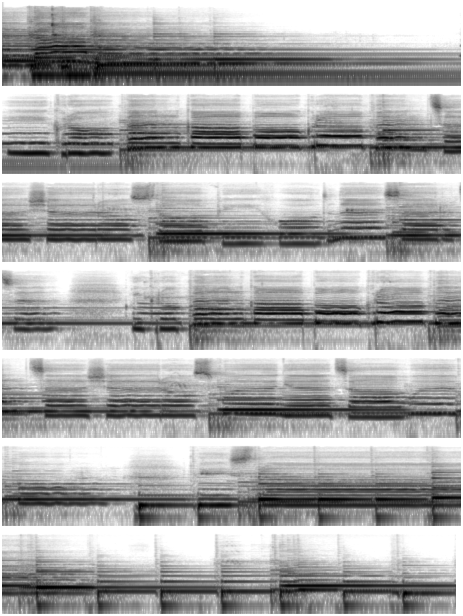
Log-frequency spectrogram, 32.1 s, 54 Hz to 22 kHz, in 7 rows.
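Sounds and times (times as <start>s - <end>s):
woman singing lullaby: 0.0s - 2.1s, 4.6s - 28.2s
plucked string accompaniment: 0.0s - 32.0s.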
